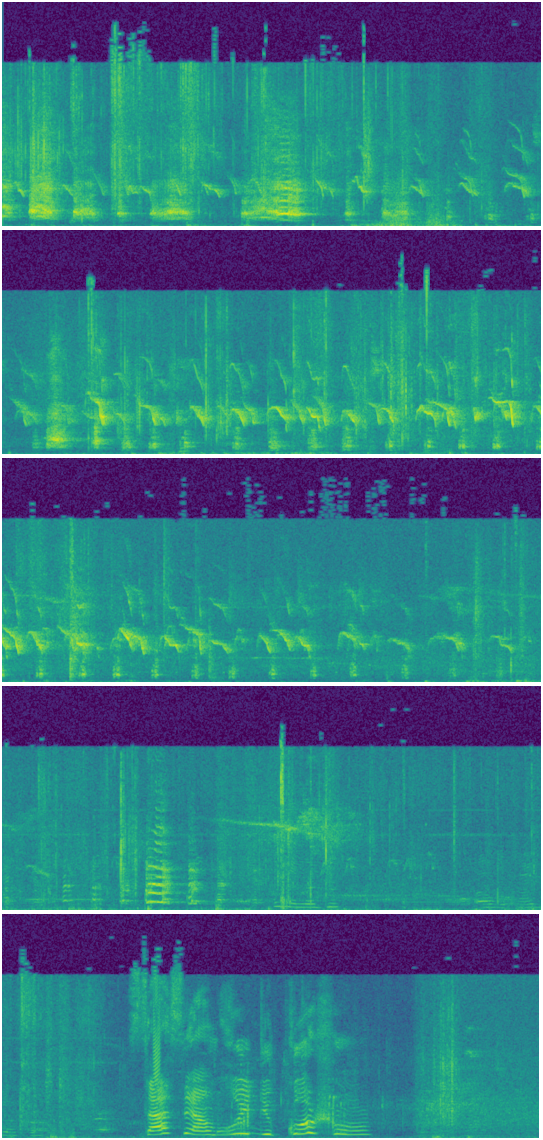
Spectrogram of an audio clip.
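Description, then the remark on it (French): Free-roaming chickens cluck in rapid, repeated bursts, with a rooster crowing rising near the end, set against outdoor background noise, in the Guadeloupe islands. “Il y a beaucoup de poulets, de poussins et de coqs qui sont en liberté.”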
